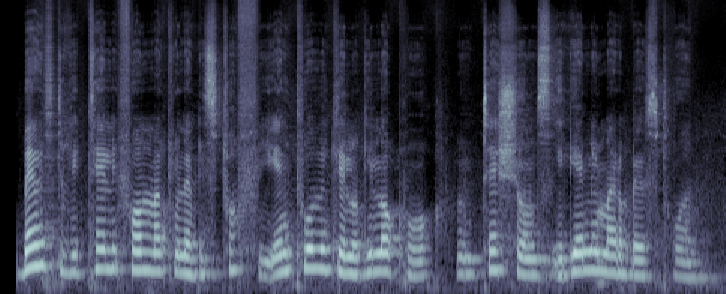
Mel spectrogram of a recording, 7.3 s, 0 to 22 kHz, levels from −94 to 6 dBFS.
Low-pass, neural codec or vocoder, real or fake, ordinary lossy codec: none; codec, 44.1 kHz, 1.7 kbps, Pupu-Codec; fake; none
